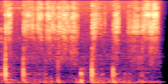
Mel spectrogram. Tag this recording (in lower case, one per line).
domestic sounds
writing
